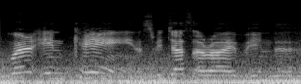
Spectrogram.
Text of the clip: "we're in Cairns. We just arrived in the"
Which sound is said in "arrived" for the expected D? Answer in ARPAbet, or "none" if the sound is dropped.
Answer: none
